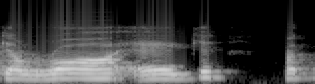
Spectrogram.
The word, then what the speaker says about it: Rå: so we start with R very good sounding like we're getting it yes you do so think of it like this it's like raw almost like a raw egg but not really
